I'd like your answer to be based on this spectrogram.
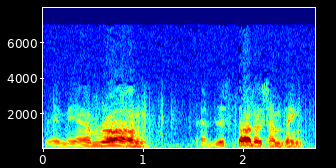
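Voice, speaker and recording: A man's voice: fairly low pitch, normal speed, natural voice. A man playing a seasoned, unflappable middle-aged explorer and father in an old-time radio adventure, hearty and commanding. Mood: musing, assured. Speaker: radio drama actor. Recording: muffled, noisy vintage radio recording.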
